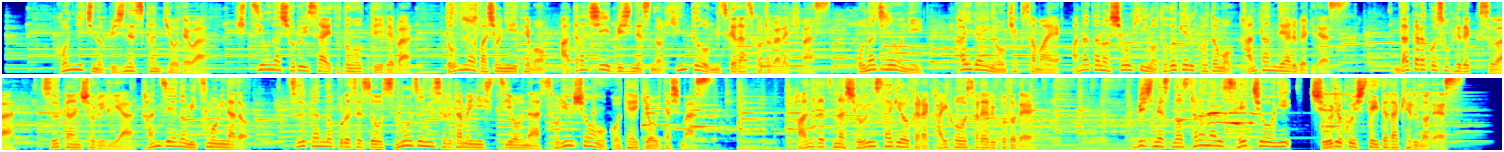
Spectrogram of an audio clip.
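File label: Japanese, male, commercial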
